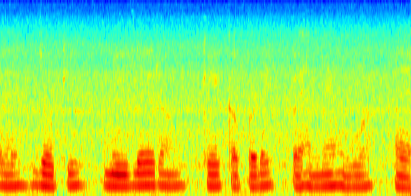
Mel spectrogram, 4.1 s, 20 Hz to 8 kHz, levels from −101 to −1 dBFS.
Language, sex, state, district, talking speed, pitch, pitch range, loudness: Hindi, male, Chhattisgarh, Raipur, 130 wpm, 130 Hz, 125-135 Hz, -17 LUFS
